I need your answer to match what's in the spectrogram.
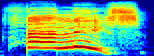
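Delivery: very high, loud happy cry; happy shout. Shown as a demonstration. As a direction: belt it out with joy. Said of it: "Now let's get happy".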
